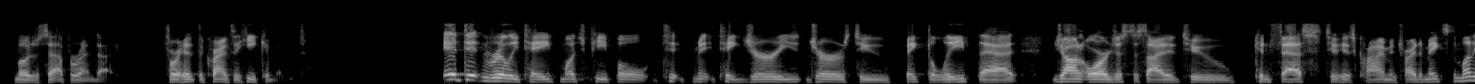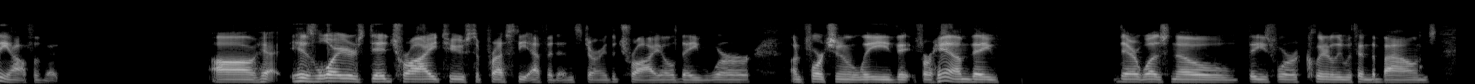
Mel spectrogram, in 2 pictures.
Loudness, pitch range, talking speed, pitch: -27 LUFS, 110-125 Hz, 145 wpm, 115 Hz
